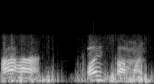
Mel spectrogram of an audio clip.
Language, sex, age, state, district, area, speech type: Hindi, male, 45-60, Madhya Pradesh, Seoni, urban, conversation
